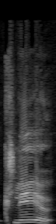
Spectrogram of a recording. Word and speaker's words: clef: Clé à l'oral et clef à l'écrit. Mais clé, ça s'écrit clé. Même si c'est EF, tu dis pas une clef. Même si ça s'écrit clef.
